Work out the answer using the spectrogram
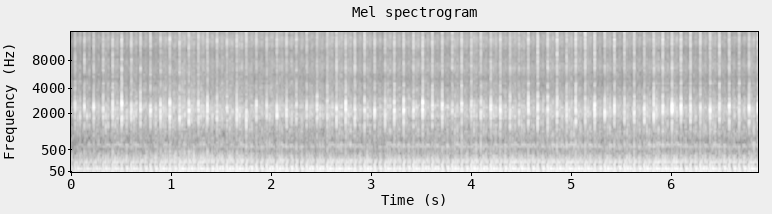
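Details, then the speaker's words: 1984 Honda CB700SC Nighthawk, running on half choke, won't run without choke, cylinders reportedly ball-honed: fast, lumpy, stumbling idle with clattery ticks; sounds like only a couple cylinders firing, misfire. "sounds like a couple cylinders are firing"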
